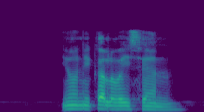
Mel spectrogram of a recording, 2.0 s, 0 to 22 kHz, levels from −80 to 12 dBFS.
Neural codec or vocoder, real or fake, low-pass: codec, 44.1 kHz, 7.8 kbps, DAC; fake; 7.2 kHz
